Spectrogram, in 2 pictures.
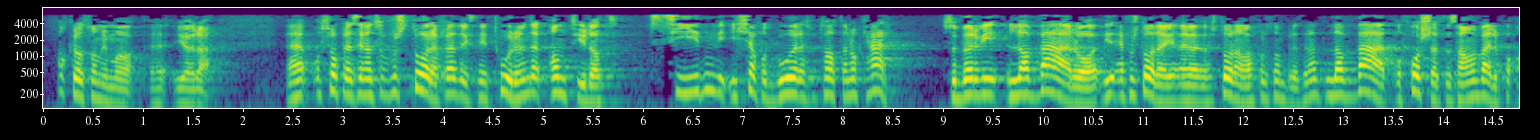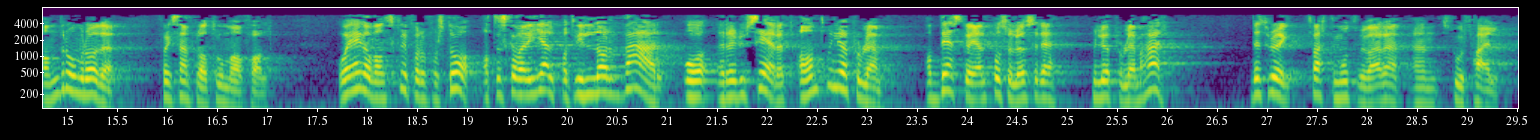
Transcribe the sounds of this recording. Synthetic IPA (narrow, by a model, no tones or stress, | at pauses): ɑkːɾɑːt̪sɔmʋɪmɔjøːɾə̰ | ɔsɔpʰɾɛsɪd̪ɛnt̪sɔfɔʂt̪oːɾɛfɾɛd̪ɾɪksn̩ɪt̪ʰuːɾʉnd̪əɾɑnt̪ʰyːd̪əɑt̪ | siːd̪n̩ʋɪʔɪçːəhɑɾfɔt̪ːɡuːəɾɛsʉlt̪ʰɑːt̪əɾɳɔkhæːɾ | sɔbœɾʋɪlɑʋæːɾɔʋɪjæfɔʂʈoːɾɛfɔʂʈtoːɾhɑnɪʋæʈfɑlsɔmpʰɾɛsɪd̪ɛnt̪lɑʋæːɾɔfɔʈʂɛt̪ːəsɑmɑɾbæɪd̪əpʰɔʔɑnd̪ɾəʊmɾoːd̪ə̰ɾ | fɔɾɛksɛmpəlɑt̪ʰuːmɑɑ̰ʋfɑ̰lː | ɔɛɡæɾʋɑnskəlɪfɔɾɔfɔʂʈoːɑt̪̚d̪ɛskɑʋæːɾəjɛlpɑt̪ʋɪlɑɾʋæːɾɔɾɛd̪ʉseːɾəɛt̪ɑːnət̪mɪljøːpʰɾʊbleːm | ɑt̪̚d̪ɛskɑljɛlpəɔsɔløːsəd̪ɛmɪljøːpʰɾʊbleːməɦæːɾ | d̪ɛt̪ʰɾʉːɾɛɡt̪ʰʋæɾʈ̪ɪmuːt̪ʋɪlʋæːɾəɛnst̪uːɾfæɪl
